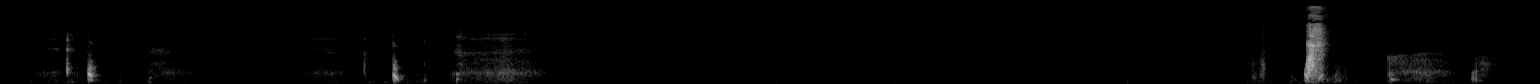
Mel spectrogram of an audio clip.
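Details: Night-time sneezing fit attributed to pollen, with congested nose, watery eyes and nasal tickling: a run of wet, explosive sneezes, each preceded by a short catching inhale, the last loudest, in a quiet room.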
